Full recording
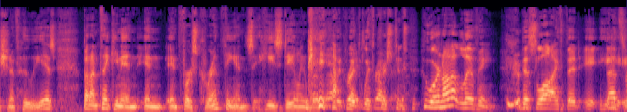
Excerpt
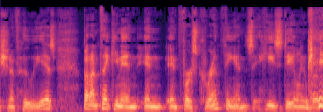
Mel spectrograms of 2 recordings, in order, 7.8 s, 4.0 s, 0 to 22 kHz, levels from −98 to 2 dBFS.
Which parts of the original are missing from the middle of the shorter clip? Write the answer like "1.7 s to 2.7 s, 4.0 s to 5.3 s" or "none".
none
